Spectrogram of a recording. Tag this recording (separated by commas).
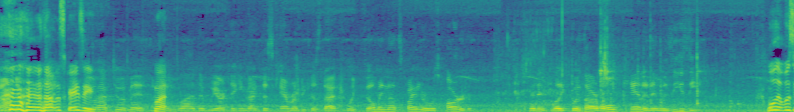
Water, Speech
